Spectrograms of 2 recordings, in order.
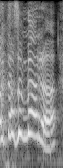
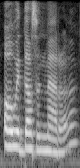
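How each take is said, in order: First: High, laughing mock dismissal; amused repeat. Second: Said in the usual way. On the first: Woman repeating the suitor's reply to her co-host, laughing. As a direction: repeat his brush-off pitched up, through laughter.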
